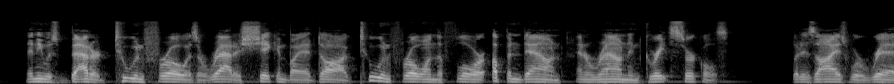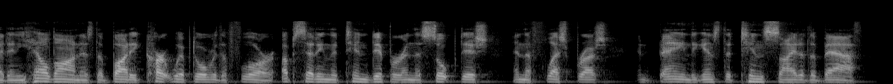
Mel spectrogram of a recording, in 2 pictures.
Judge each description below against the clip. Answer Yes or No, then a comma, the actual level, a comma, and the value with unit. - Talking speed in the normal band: No, fast, 225 wpm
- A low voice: Yes, low, 115 Hz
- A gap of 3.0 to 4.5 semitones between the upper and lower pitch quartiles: No, narrow, 2.4 semitones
